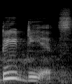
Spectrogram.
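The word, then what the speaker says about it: d/dx: যে চিহ্নটাকে দেখতে পাচ্ছ, এটাকে অনেকে আমরা ভাগ বলে থাকি। প্রথম কথা, এটাকে আমাদের ভাগ বলা যাবে না। এখানে এটাকে আমরা উচ্চারণ করব ডিডিএক্স।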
